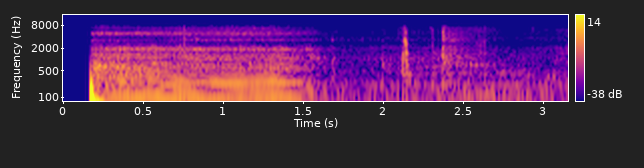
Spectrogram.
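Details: Person asleep on duty snoring loudly: a single loud, low, rattling breath lasting about a second and a half, then quiet room noise.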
